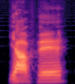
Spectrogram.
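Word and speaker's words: 야웨: 확 7을 시켜 주셨습니다 그 이름을 발음하면 야외 입니다 야외는 모세에게 떨기나무 불꽃으로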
